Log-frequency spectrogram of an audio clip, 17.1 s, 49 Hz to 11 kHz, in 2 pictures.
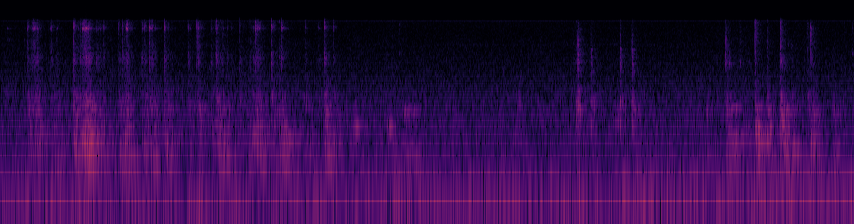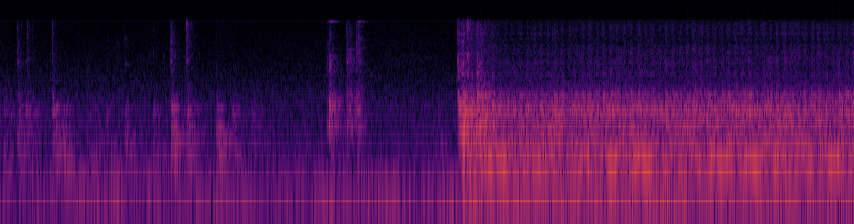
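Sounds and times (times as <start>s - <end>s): drill press motor running: 13.1s - 17.0s.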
